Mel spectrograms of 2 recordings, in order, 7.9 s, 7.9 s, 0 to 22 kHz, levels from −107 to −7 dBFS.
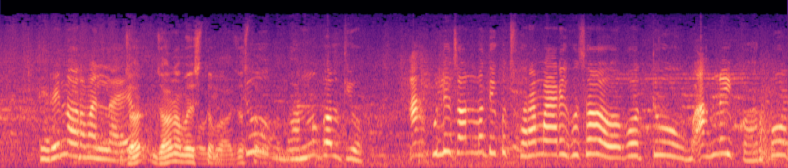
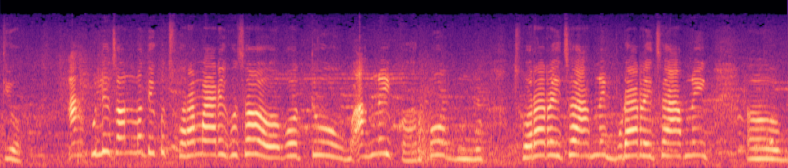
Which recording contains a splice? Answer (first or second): first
